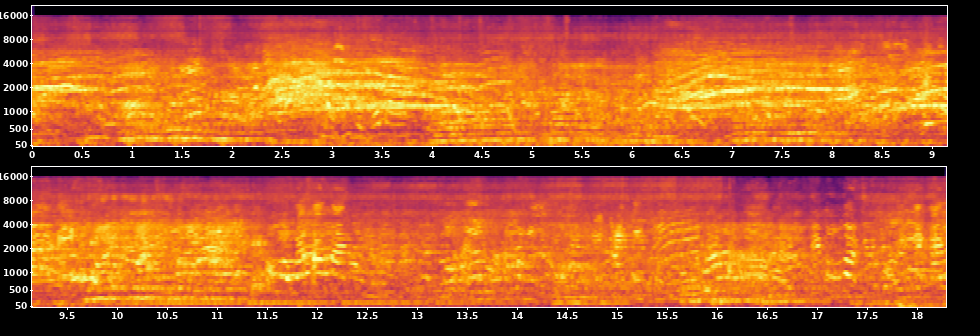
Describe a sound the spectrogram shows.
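A crowd of young women chatter and squeal excitedly close by.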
